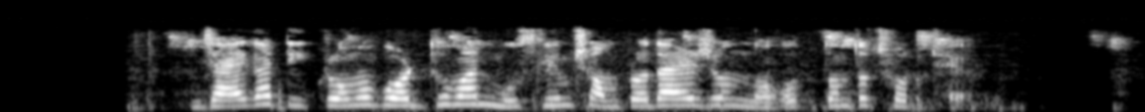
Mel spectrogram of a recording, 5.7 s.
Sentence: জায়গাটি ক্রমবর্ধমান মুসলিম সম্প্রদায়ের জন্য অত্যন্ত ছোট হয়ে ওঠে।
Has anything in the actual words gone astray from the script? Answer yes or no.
yes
